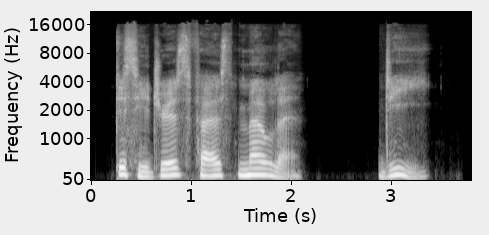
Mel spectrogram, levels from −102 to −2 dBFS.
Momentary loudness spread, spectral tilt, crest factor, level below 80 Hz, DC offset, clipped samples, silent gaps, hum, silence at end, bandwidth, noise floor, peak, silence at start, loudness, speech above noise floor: 13 LU; -5.5 dB/octave; 14 dB; -52 dBFS; under 0.1%; under 0.1%; none; none; 0.45 s; 16 kHz; -83 dBFS; 0 dBFS; 0.25 s; -13 LUFS; 71 dB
